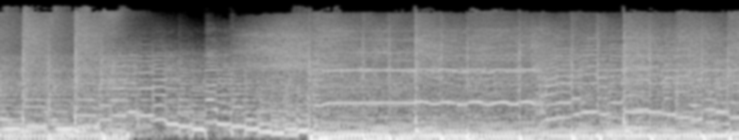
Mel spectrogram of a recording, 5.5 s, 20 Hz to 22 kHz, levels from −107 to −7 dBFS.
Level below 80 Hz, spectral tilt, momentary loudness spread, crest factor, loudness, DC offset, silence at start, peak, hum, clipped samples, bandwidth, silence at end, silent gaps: -22 dBFS; -5 dB/octave; 6 LU; 12 dB; -18 LUFS; under 0.1%; 0 s; -6 dBFS; none; under 0.1%; 18.5 kHz; 0 s; none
